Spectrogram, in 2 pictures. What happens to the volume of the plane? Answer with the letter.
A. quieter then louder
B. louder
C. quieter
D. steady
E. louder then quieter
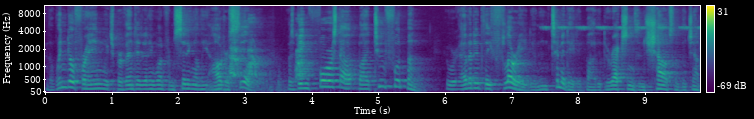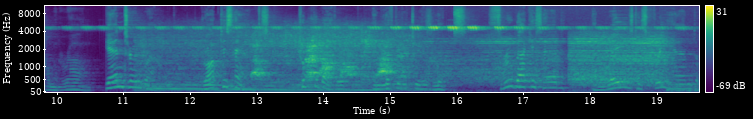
A.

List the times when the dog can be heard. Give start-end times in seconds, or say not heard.
2.4-4.0, 12.9-15.3.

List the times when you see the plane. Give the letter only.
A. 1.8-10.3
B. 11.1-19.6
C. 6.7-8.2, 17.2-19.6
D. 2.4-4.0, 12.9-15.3
B.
